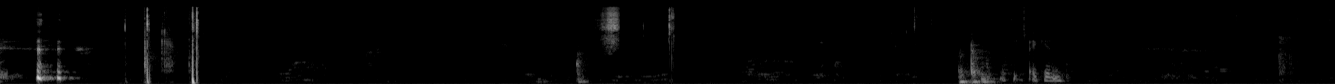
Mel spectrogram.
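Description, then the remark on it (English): Someone rummages to grab a pencil: a few sharp clicks and clacks, then scattered bursts of soft clattering and shuffling spread out with quiet gaps between them. “Um, can I grab a pencil real quick?”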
